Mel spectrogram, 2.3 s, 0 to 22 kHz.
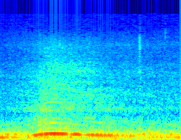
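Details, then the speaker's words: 2010 Ford Focus after replacing two motor mounts: petrol engine revs briefly to low revs and settles smooth and even, shaking and vibration about 95% gone and no dash rattle, formerly worst around 1500 rpm with AC on. "seriously a drastic improvement the shaking and vibrating and all that crap is pretty much 95% gone it's nice and smooth the way it should be"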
